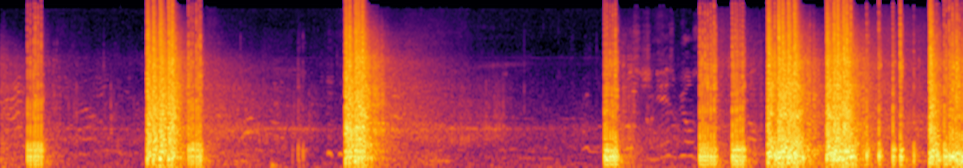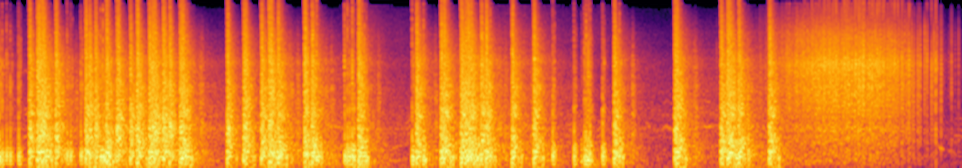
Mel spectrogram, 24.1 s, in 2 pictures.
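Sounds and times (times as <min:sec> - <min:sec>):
fireworks shots bursting: 0:00.0 - 0:06.4, 0:07.5 - 0:24.0.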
